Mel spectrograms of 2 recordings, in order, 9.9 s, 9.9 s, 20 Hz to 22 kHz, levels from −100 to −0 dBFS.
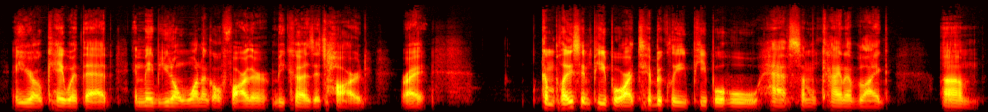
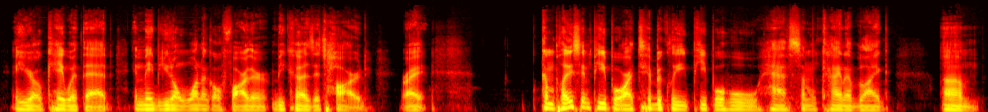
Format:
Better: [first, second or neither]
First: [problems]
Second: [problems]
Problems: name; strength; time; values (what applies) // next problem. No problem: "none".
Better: second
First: thin; very; fading below 300 Hz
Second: none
